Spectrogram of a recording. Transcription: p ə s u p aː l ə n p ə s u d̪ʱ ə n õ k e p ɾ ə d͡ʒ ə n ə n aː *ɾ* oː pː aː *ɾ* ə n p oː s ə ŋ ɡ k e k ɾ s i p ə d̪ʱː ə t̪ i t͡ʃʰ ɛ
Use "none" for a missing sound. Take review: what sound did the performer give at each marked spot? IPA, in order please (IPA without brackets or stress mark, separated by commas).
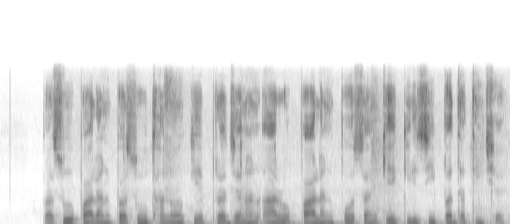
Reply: ɾ, l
